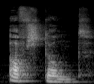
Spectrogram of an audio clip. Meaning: 1. distance 2. offset 3. offstand
- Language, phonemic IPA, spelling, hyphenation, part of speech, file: Dutch, /ˈɑf.stɑnt/, afstand, af‧stand, noun, Nl-afstand.ogg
